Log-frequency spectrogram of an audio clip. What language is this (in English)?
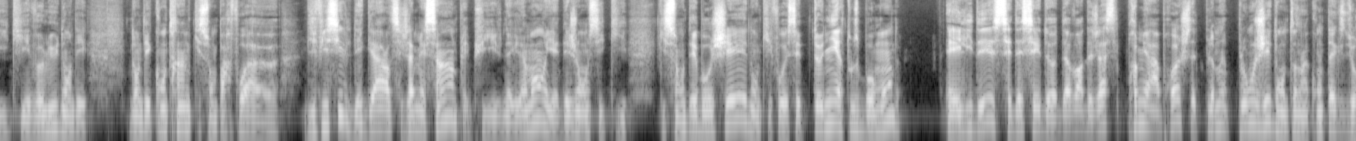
French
